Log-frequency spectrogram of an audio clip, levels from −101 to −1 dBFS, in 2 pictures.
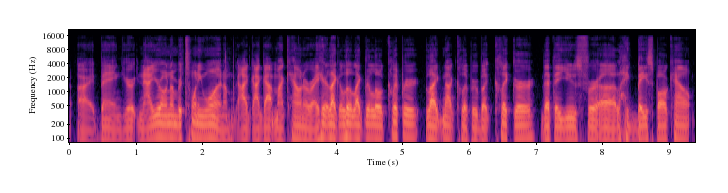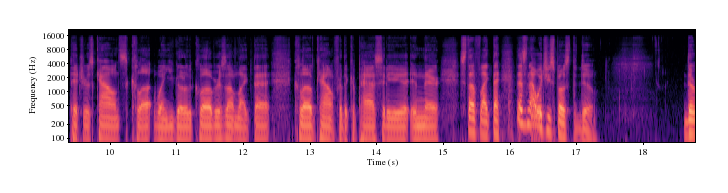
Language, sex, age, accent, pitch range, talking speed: English, male, 30-49, American, 85-100 Hz, 215 wpm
